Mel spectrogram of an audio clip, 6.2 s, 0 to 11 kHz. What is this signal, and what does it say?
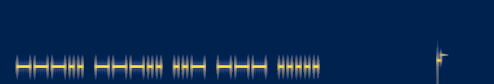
Morse code, heard as a keyed tone, about 23 wpm, 690 Hz. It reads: 88UO5
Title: Code Groups - 5 Letter:Numbers - 22wpm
